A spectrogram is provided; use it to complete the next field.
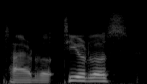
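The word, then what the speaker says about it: Tyre: the coolest places and i could be pronouncing it like not the way people want like tired i think tear is the way you want to go but the the point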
